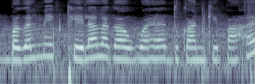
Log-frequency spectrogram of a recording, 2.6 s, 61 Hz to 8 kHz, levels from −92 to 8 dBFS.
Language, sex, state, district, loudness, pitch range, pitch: Hindi, female, Jharkhand, Garhwa, -15 LUFS, 255-280 Hz, 260 Hz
